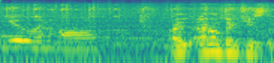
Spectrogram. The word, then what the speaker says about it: Gyllenhaal: Also, apparently it's pronounced Gyllenhaal.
